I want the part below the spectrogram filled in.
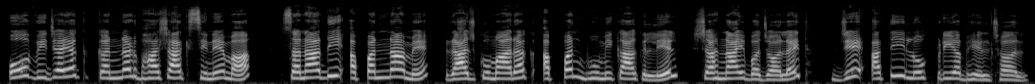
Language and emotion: Maithili, neutral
